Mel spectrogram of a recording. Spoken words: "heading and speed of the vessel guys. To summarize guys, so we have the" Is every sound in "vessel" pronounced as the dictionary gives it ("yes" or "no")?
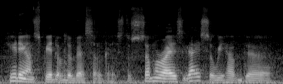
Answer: yes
